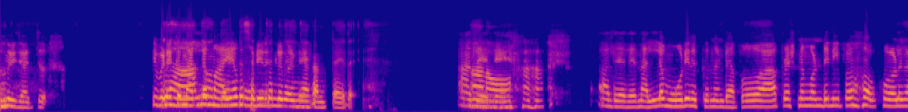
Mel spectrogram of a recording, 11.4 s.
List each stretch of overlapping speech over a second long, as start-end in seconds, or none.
2.0-3.8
